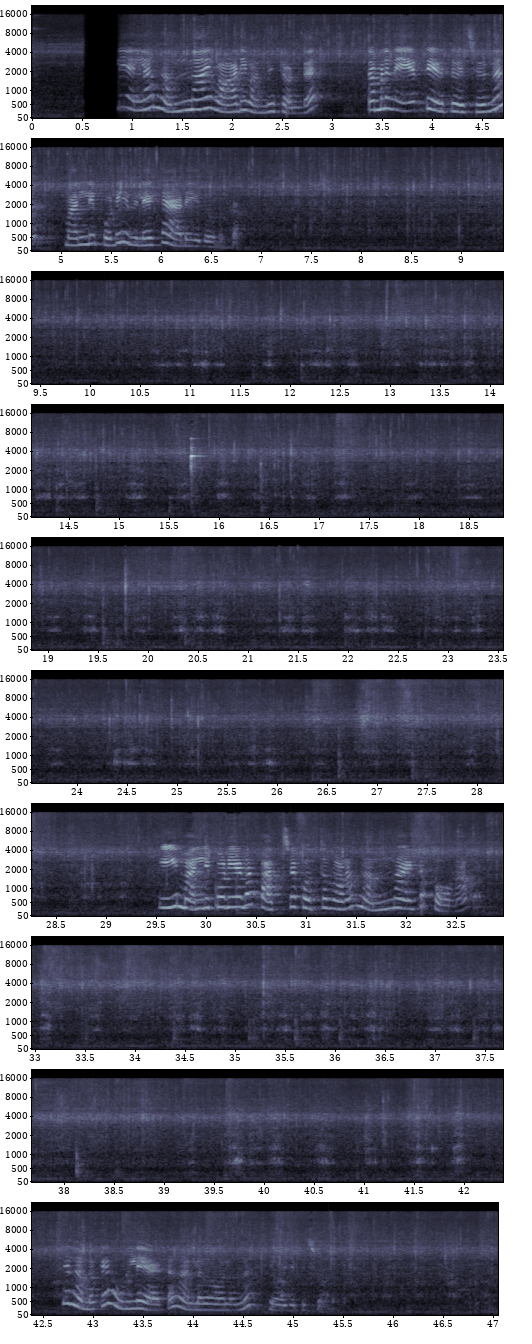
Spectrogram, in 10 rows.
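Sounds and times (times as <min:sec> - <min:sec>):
onions sizzling in a wok: 0:00.0 - 0:47.0
wooden spatula scraping: 0:08.6 - 0:47.0.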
